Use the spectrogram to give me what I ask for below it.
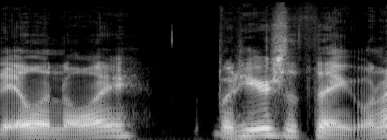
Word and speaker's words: Illinois: I said it, it's Illinois. All right, I would always pronounce the S when I lived there.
